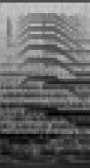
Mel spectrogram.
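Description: A cat meows in the SNES game Chrono Trigger, one drawn-out synthesized meow with a bright harmonic tone that holds steady for about a second, loud and alone.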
